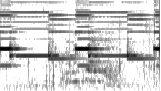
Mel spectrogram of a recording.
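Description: Electronic two-tone beeping: a short higher note followed by a longer lower note, repeating about once a second.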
